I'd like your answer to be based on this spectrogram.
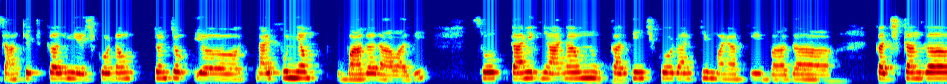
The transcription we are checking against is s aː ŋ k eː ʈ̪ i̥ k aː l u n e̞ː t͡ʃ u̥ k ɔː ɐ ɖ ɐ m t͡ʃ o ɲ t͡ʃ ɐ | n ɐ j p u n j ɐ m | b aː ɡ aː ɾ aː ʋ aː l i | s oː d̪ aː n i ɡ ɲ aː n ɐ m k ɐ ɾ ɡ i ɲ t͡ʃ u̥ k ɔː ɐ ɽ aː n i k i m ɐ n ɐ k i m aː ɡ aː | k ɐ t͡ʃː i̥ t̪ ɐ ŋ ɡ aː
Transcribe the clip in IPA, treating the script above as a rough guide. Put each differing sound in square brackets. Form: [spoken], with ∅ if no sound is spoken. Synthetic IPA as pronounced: s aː ŋ k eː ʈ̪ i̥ k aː l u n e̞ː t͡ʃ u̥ k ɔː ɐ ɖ ɐ m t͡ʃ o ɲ t͡ʃ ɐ | n ɐ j p u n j ɐ m | b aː ɡ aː ɾ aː ʋ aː l i | s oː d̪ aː n i ɡ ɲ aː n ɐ m k ɐ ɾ ɡ i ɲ t͡ʃ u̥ k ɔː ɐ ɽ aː n i k i m ɐ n ɐ k i [b] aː ɡ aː | k ɐ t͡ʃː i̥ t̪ ɐ ŋ ɡ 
